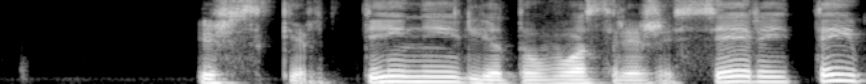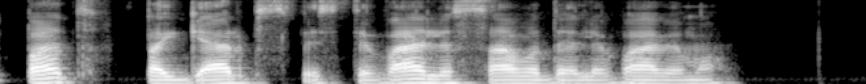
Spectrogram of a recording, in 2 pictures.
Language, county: Lithuanian, Vilnius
